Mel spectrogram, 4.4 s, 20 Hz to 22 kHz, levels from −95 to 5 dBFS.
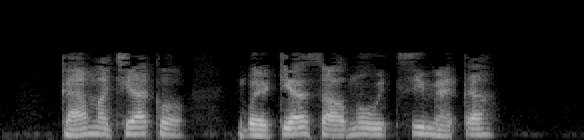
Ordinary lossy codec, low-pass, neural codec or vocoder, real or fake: MP3, 24 kbps; 5.4 kHz; codec, 44.1 kHz, 2.6 kbps, DAC; fake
